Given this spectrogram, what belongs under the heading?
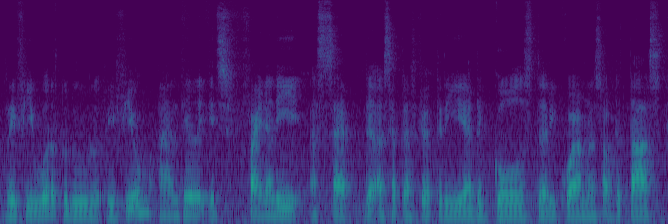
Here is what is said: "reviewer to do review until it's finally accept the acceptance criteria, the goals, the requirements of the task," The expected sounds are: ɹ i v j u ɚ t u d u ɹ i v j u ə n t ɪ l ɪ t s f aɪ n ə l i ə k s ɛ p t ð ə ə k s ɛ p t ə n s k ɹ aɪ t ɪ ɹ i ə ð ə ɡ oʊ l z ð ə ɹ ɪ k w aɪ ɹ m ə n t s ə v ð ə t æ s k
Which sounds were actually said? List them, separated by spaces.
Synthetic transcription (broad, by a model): ɹ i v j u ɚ t u d u ɹ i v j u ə n t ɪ l ɪ t s f aɪ n ə l i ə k s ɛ p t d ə ə k s ɛ p t ə n s k ɹ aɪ t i ɹ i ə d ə ɡ oʊ l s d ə ɹ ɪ k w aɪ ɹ m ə n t s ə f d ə t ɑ s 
